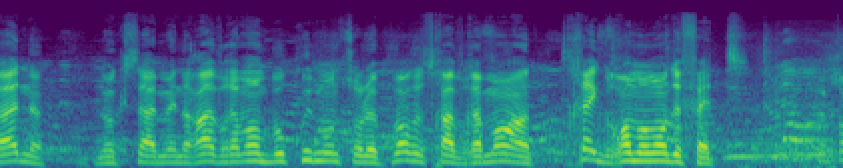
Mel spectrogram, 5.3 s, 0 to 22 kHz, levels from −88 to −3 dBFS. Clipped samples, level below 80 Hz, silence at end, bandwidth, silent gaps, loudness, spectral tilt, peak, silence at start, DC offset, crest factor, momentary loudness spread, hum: under 0.1%; -54 dBFS; 0 s; 15 kHz; none; -19 LUFS; -5 dB/octave; -4 dBFS; 0 s; under 0.1%; 16 dB; 11 LU; none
